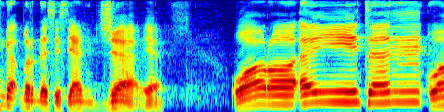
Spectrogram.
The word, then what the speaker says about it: وَرَأَيْتَ: Wara'aitan. Kalau ada ya sukun, sebelumnya ada fathah, bacanya ai, ye, ya, ai, bukan e. Jangan jadi bukan wara'aitan, salah kalau pakai e, wara'aitan nasa karena banyak orang ya.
